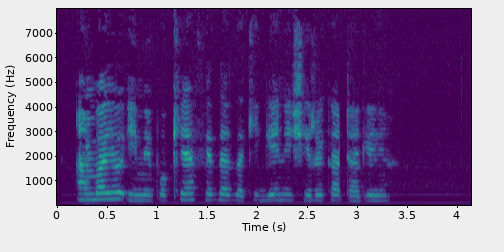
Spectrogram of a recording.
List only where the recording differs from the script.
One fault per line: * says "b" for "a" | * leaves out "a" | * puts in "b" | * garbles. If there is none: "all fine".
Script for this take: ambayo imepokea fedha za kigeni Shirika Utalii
all fine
